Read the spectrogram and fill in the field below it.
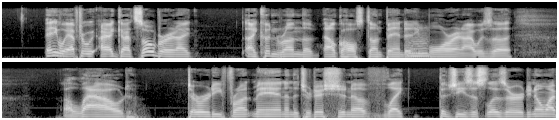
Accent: New Canaan, Connecticut, United States; I grew up in New Canaan, Connecticut.

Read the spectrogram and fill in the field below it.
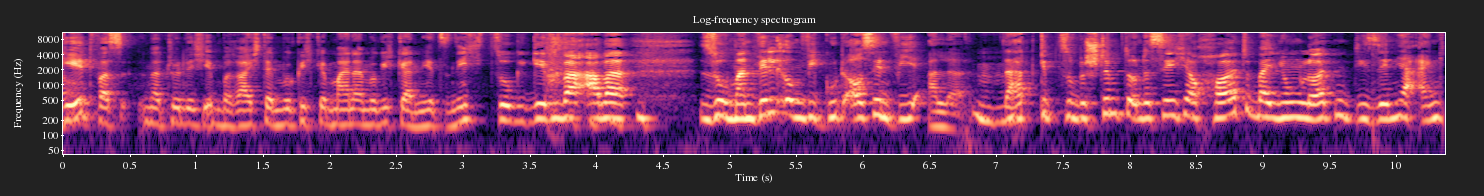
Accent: Hesse, Germany; Also wenn ich komme hier aus dem Taunus.

